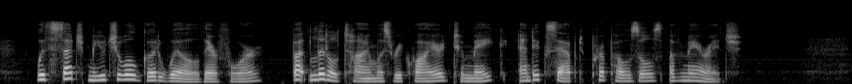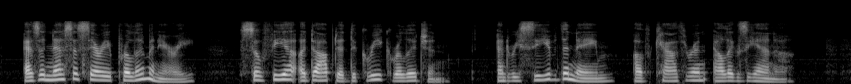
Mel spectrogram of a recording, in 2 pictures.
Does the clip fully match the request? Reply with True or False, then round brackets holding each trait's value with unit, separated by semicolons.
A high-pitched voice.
False (170 Hz)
